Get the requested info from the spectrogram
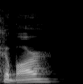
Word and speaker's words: Chebar: The proper way, I'll just tell you right now, you're supposed to pronounce that Kibar, but I've never done it. Kibar, if you want. We're not Jewish. I'm just talking about in English. If we want to pronounce it properly, it's like a K sound, not a Ch.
